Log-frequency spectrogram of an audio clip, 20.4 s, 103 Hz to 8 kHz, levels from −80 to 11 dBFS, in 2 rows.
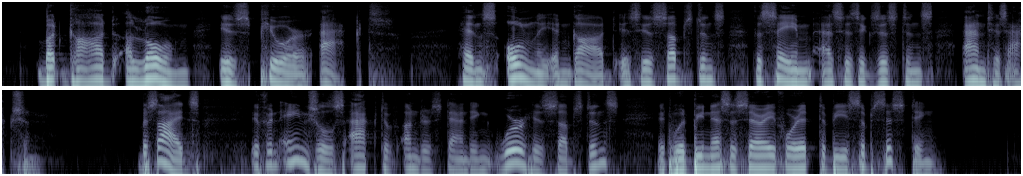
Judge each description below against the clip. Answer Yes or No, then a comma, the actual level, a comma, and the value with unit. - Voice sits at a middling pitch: No, low, 120 Hz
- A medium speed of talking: No, slow, 120 wpm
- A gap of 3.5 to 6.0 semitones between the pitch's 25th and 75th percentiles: Yes, average, 4.2 semitones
